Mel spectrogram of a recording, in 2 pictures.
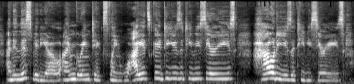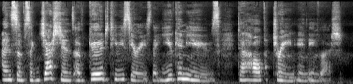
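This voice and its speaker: An American-accented woman with a fairly high, somewhat breathy voice speaks at a fairly slow pace with ordinary pitch variation. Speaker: online English teacher. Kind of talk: educational talk to camera.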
